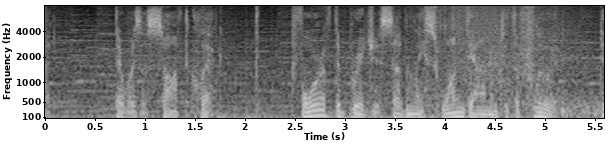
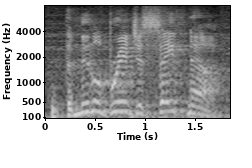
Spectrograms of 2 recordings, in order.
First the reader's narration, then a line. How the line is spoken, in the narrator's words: I yelled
